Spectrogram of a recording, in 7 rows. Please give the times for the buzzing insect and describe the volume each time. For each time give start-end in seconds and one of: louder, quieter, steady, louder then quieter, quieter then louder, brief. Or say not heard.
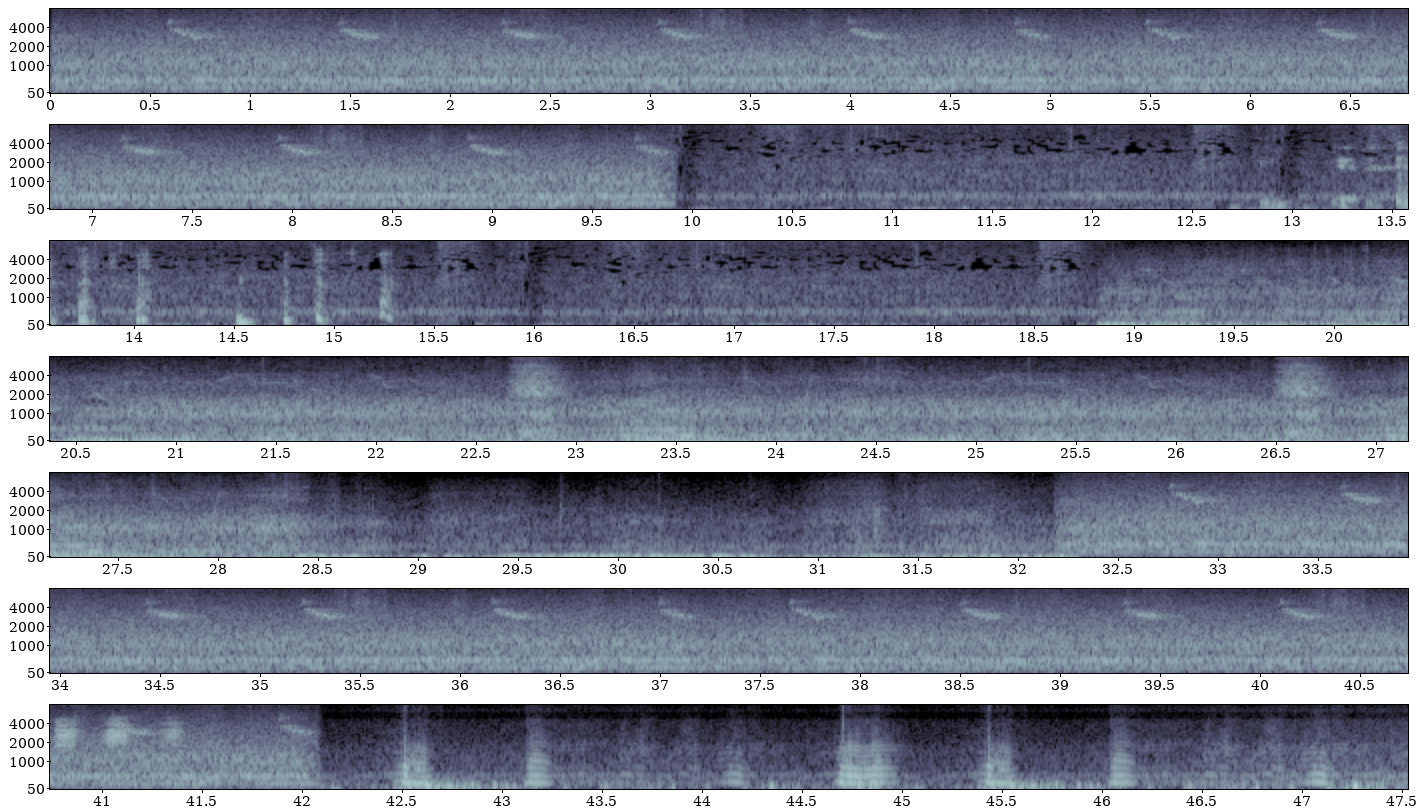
0.0-47.4 quieter then louder.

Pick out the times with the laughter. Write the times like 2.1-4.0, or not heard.
12.7-15.3, 40.8-41.5.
